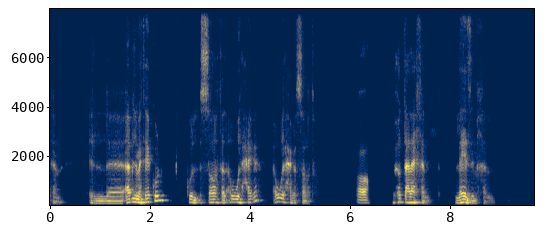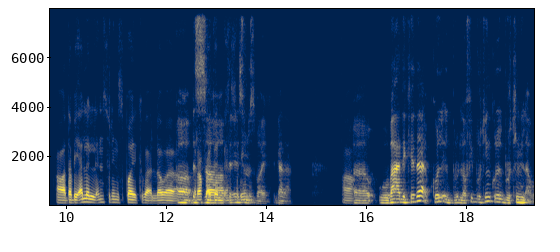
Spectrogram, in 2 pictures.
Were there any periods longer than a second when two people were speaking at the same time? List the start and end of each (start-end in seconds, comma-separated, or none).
12.6-13.8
